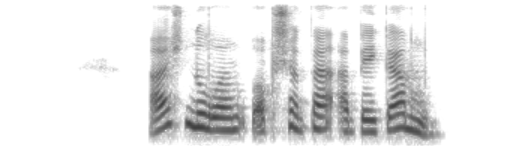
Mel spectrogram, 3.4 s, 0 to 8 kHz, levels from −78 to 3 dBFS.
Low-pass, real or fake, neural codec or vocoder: 7.2 kHz; fake; autoencoder, 22.05 kHz, a latent of 192 numbers a frame, VITS, trained on one speaker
